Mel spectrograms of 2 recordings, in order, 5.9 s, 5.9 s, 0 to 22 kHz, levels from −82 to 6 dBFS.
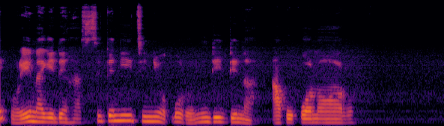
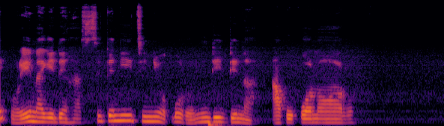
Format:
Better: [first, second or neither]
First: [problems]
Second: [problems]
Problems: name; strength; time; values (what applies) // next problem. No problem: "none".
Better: first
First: none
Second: background sound (Bass drum); 16 dB below the speech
